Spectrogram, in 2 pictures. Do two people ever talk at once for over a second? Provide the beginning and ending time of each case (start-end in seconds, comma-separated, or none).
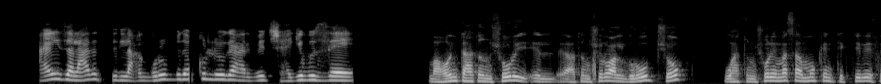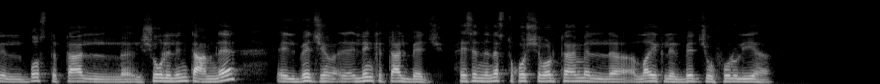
none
